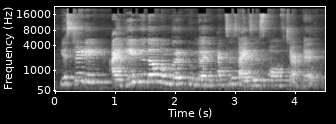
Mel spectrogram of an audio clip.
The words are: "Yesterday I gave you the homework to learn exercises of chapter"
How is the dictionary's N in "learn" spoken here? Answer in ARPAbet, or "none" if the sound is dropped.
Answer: none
